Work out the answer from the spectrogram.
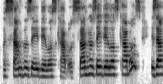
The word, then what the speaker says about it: San José del Cabo: San José de los Cabos? Is that how you pronounce it? That's correct. San José del Cabo.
